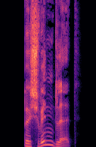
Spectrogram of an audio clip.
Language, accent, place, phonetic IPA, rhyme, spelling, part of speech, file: German, Germany, Berlin, [bəˈʃvɪndlət], -ɪndlət, beschwindlet, verb, De-beschwindlet.ogg
- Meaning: second-person plural subjunctive I of beschwindeln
